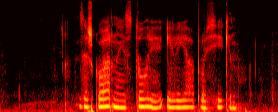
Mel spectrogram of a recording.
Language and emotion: Russian, sad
